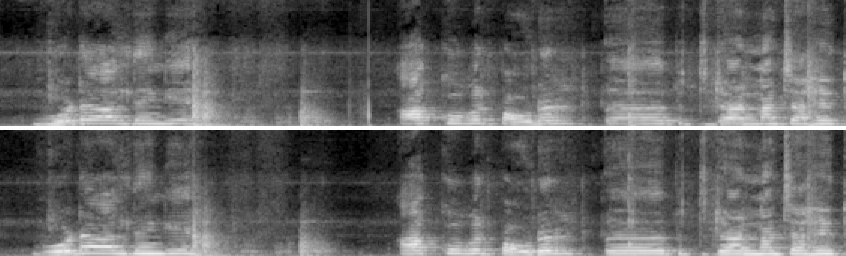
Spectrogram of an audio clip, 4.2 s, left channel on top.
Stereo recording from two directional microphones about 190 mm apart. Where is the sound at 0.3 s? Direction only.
55° right (ahead or behind).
